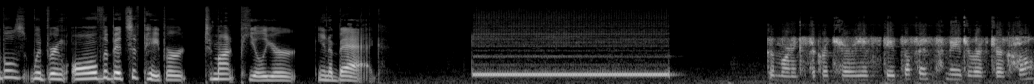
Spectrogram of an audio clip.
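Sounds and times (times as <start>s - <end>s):
speech: 0.0s - 3.9s, 7.7s - 10.3s
electronic telephone ring tone: 4.7s - 6.9s.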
